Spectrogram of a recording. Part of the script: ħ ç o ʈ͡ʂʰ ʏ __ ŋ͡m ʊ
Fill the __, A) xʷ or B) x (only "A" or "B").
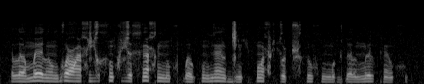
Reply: A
